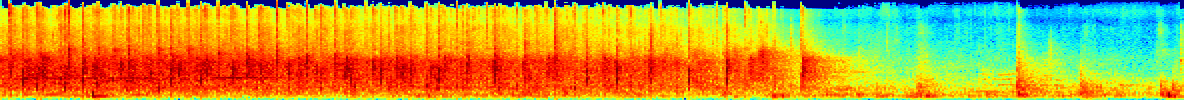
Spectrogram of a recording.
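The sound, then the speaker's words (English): An audience applauds in dense, loud clapping for about eight seconds, which then thins quickly to a few scattered claps. “One more big round of applause for you,”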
